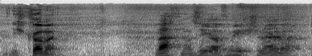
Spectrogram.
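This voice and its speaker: An actor playing a cold, sardonic police lieutenant in a radio drama, brusque, clipped and condescending. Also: male voice, on the high side, steady tone, moderate pace, background noise, natural voice. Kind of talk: German radio drama acting.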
